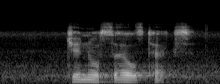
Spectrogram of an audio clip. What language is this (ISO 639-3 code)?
eng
